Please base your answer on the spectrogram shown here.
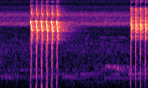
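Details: Two cililin birds answer each other with quick bursts of about six sharp, buzzy pulses each, separated by a brief pause.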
